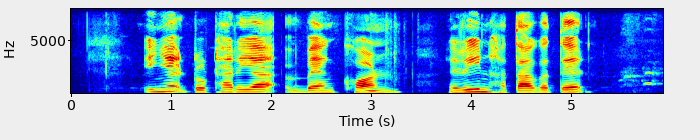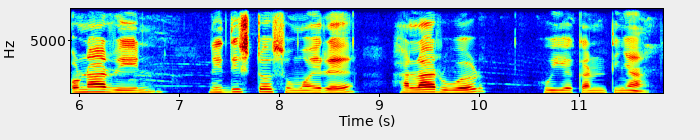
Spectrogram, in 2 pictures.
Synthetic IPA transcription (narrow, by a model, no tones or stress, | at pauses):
iɲəʔ̚ʈɔʈʰaɾɛjaʔbɛŋkʰːɔn | ɾinɦat̪aɡɔt̪ɛt̪̚ | ɔnaɾinː | iɾd̪isʈɔsɔmɔjɾɛ | halaɾuwəɽ | hujakant̪iɲa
